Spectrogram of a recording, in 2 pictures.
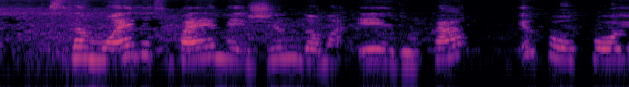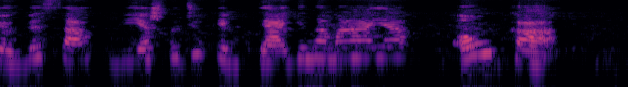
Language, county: Lithuanian, Vilnius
